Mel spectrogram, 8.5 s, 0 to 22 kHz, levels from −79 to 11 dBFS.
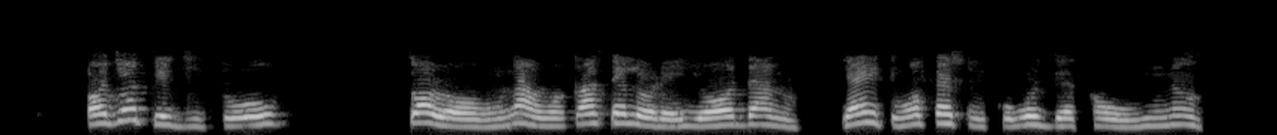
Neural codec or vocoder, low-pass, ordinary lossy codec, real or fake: codec, 32 kHz, 1.9 kbps, SNAC; 5.4 kHz; none; fake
